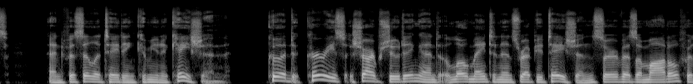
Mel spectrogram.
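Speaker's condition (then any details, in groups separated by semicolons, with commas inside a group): No condition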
